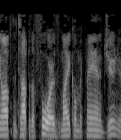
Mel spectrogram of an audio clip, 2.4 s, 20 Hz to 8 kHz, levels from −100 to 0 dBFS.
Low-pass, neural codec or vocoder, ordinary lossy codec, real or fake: 7.2 kHz; none; MP3, 24 kbps; real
